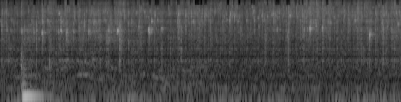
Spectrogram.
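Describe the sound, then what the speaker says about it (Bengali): Batter for mihidana frying in ghee makes a dense, even hiss with faint crackles, close and continuous for the whole stretch without any voices. "এই আস্তে আস্তে করে তেলে দিয়ে দিচ্ছি।"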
